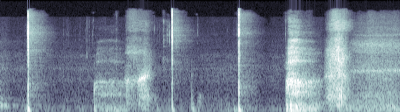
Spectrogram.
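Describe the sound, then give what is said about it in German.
Three crisp, sharp clicks from a solid pen's push mechanism, spaced irregularly, with soft breathy exhales and rustling noise filling the gaps between them. “Allein ganz kurz die Klickfunktion.”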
